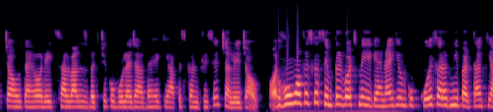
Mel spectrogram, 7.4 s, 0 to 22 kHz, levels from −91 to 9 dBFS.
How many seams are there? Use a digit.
1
